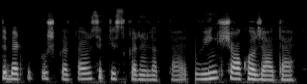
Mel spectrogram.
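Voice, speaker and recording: A woman narrating a fanfiction story for her channel, rattling through the plot fast and chattily. Her voice sits high, and the close mic sounds dry, with no room in it. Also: fairly even intonation, creaky, darkish tone, dry recording.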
